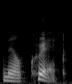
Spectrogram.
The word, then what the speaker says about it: Mill Creek: Lisa and I have seen no one on the road for a good 8 miles since we turned off from the town of Mill Creek, pronounced Mill Crick by the locals, and headed further up the Tigert Valley in northeastern West Virginia.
